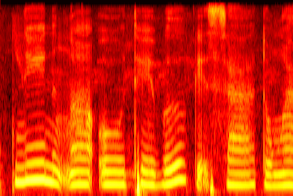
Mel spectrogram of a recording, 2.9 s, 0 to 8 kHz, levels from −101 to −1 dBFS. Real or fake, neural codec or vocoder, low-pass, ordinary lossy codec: real; none; 7.2 kHz; none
